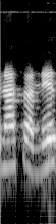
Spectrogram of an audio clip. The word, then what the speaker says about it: Athanaze: You see, when they had put Fletcher as captain instead of Athanaze, I say Athanaze because he said that is how to pronounce it.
